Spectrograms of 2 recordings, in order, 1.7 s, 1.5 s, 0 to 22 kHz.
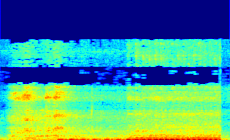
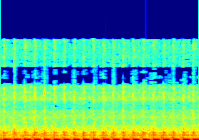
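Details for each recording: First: Soul GT fuel-injected scooter (same engine as Mio J): runs, stalls abruptly, restarts into uneven pulsing idle; plugs, coil, injector, compression, throttle body, fuel pressure all fine; scanner barometer read 85 kPa instead of 95-103; faulty MAP sensor. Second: Yamaha Soul GT fuel-injected scooter (Mio J engine) with stalling complaint, warm at 80 °C: steady, even idle putter with no stumbles or misses; scanner shows barometer 102 kPa, normal idle around 1500–1600 rpm.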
